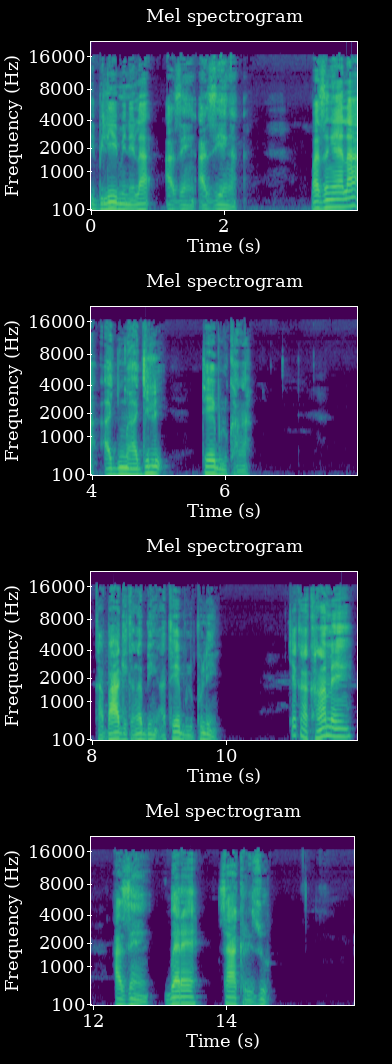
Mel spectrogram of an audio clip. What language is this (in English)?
Southern Dagaare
